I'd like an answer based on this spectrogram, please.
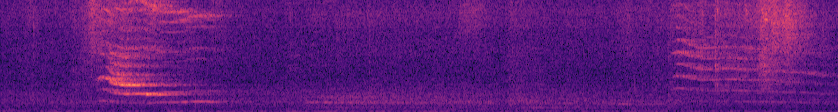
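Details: Siamese kitten with its mother and three littermates at play on a Saturday afternoon: a loud, bright, rising-then-falling meow near the start, followed by a fainter second mew near the end.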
